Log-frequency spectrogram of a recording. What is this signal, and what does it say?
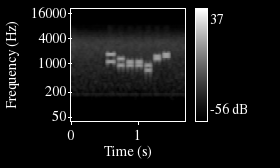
Multi-frequency trunk signalling (R1, as on North American trunks), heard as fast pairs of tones, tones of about 70 ms. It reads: KP 53310 ST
